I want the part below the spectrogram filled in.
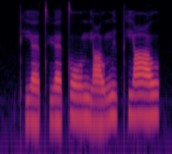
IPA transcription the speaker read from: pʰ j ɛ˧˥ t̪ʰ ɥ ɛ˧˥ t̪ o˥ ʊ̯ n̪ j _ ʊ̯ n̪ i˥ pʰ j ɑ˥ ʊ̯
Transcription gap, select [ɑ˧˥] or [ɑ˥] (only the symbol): ɑ˧˥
